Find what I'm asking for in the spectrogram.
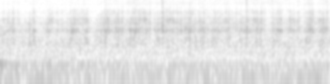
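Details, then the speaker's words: Kingdom Micro Monster baitcasting reel with shallow spool: soft, uneven ticking rattle, about three or four a second while the handle turns, from somewhere inside the reel; source not found despite disassembly. "I've had this real apart a couple times trying to figure out what noise there's a noise that's just not there"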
